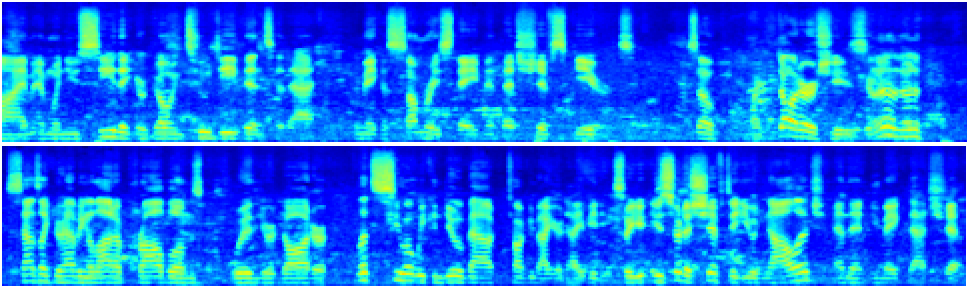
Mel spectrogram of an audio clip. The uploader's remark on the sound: joined The Huddle live at ADCES' 2023 annual meeting in August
